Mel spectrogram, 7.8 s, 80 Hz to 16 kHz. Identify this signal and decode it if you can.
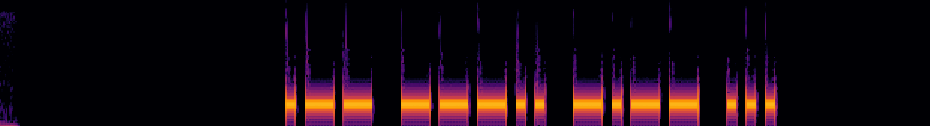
Morse code, heard as a keyed tone, about 15 wpm, 700 Hz. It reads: W8YS
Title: USA Call Signs - 4 Characters - 15wpm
